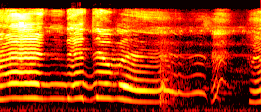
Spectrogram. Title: my daughter crying....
